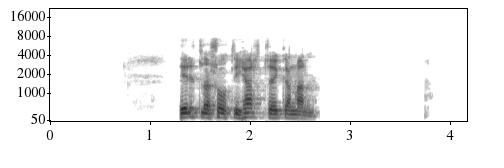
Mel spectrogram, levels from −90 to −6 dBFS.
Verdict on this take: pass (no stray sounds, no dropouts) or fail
pass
